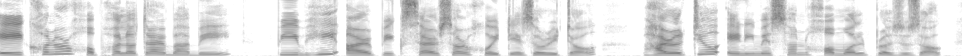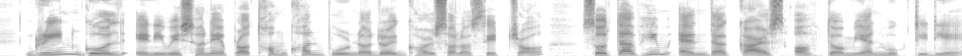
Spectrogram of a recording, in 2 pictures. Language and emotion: Assamese, neutral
